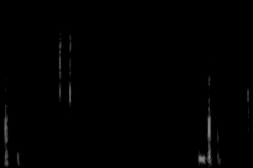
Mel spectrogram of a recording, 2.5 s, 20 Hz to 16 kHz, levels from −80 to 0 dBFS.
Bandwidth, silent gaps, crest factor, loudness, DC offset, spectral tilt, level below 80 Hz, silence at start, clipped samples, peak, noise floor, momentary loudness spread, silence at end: 6.6 kHz; 0.51-0.56 s, 0.64-0.68 s, 0.76-0.80 s, 0.91-0.95 s, 1.14-1.27 s, 1.50-1.54 s, 1.67-1.85 s; 32 dB; -49 LUFS; under 0.1%; -3 dB/octave; under -90 dBFS; 0.05 s; under 0.1%; -20 dBFS; under -90 dBFS; 20 LU; 0.45 s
